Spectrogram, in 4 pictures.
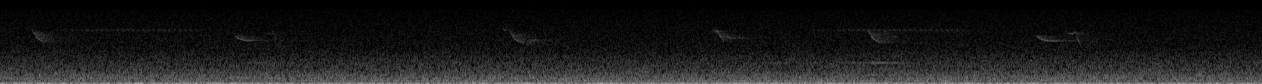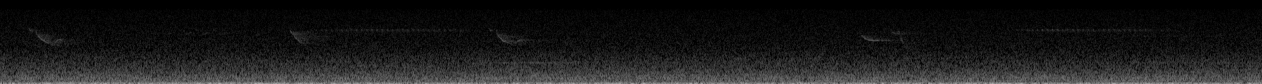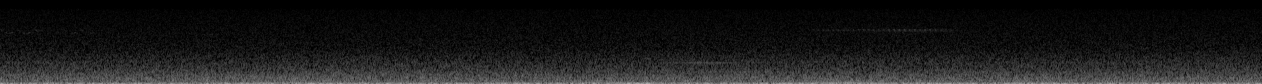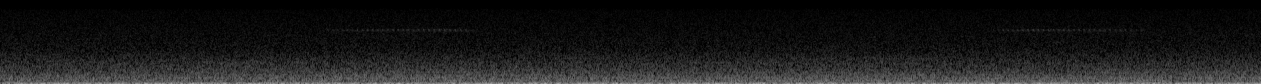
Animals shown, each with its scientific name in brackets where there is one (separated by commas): Yellow-rumped Warbler (Setophaga coronata), Blue-headed Vireo (Vireo solitarius), Dark-eyed Junco (Junco hyemalis)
